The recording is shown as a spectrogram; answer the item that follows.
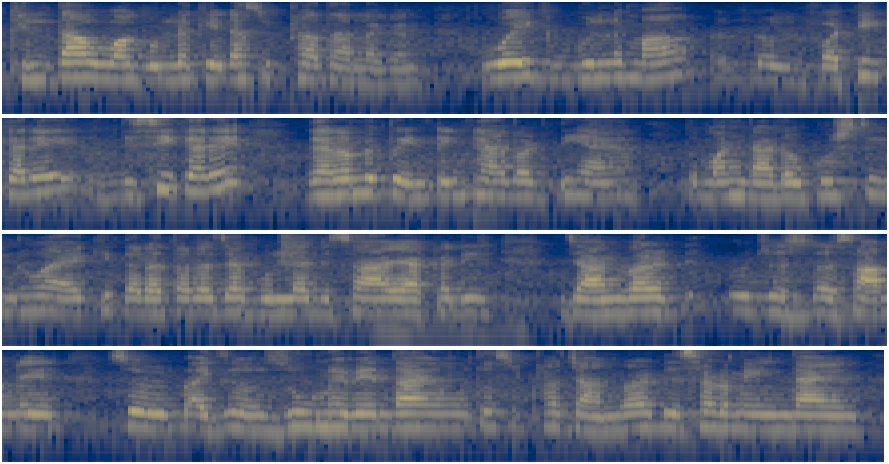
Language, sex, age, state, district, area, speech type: Sindhi, female, 45-60, Uttar Pradesh, Lucknow, urban, spontaneous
